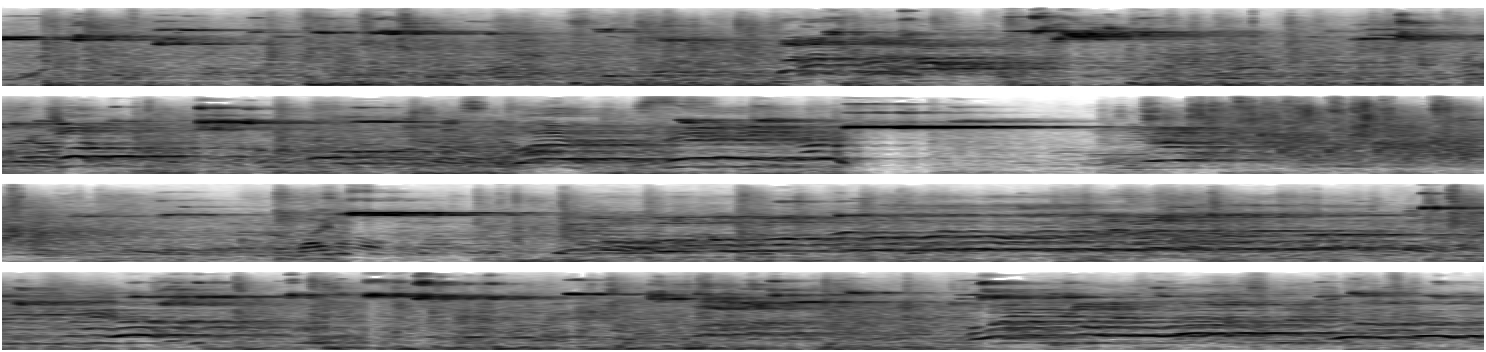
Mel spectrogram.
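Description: Young men call out and shout to each other during play.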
